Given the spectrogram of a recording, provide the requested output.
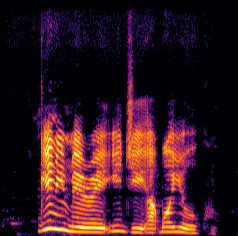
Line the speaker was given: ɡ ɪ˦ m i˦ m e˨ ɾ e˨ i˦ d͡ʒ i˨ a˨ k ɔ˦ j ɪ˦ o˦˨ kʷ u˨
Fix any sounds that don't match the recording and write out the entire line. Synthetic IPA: ɡ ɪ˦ n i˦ m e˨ ɾ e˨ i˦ d͡ʒ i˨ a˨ k͡p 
